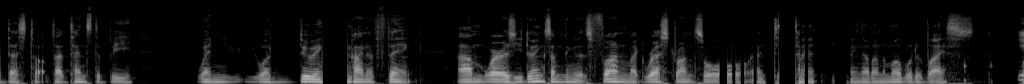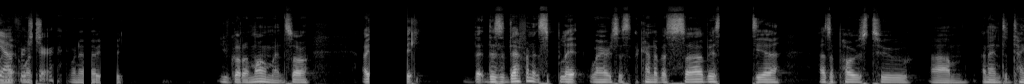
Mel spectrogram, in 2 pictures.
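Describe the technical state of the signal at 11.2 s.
At 11.2 s the receiver is losing frames and muting, a digital broadcast dropout from 10.56 to 11.46 s: the speech breaks into short silent holes, the longest 0.17 s, and that content is gone.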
